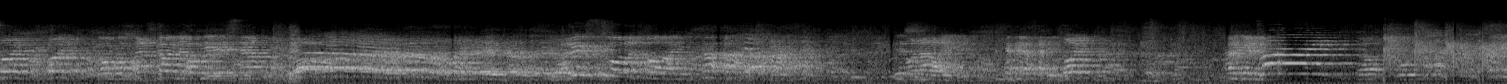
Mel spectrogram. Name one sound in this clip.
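Several men shout and talk loudly in an echoing hall.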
